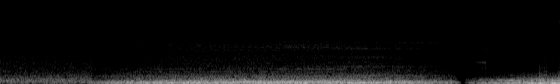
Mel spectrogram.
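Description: A starship's engines rumble deeply as it glides past.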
